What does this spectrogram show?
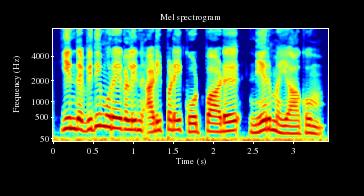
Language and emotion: Tamil, neutral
